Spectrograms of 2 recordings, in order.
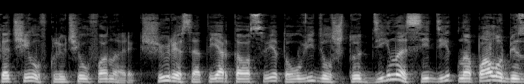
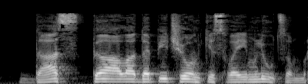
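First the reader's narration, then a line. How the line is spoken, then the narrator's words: Irritated. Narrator (Russian): раздраженно произнес Сашок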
